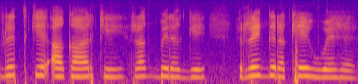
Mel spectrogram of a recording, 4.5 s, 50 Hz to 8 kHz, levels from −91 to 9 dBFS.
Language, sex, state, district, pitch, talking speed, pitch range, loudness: Hindi, male, Jharkhand, Ranchi, 245 Hz, 135 wpm, 235-260 Hz, -19 LUFS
